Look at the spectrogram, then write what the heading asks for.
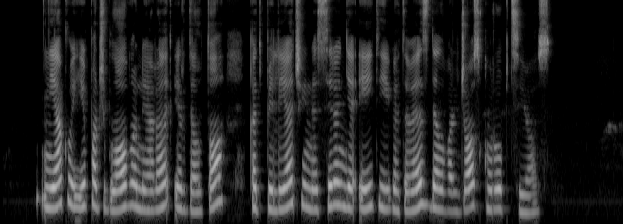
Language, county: Lithuanian, Kaunas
